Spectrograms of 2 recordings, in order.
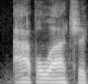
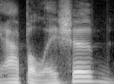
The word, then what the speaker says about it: Appalachia: I felt like a lot of people were getting angry about the pronunciation. And I think a lot of folks who say Appalachia aren't necessarily being dismissive. That's just the way they've heard it.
